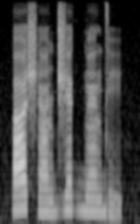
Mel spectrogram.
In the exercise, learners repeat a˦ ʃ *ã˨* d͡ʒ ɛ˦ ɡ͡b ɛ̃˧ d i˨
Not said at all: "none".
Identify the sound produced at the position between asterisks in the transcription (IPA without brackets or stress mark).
ã˧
